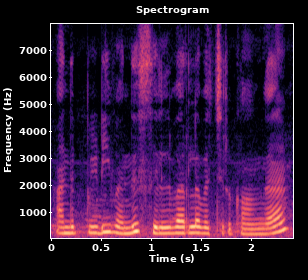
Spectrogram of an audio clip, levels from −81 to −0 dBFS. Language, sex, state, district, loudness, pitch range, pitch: Tamil, female, Tamil Nadu, Kanyakumari, -15 LUFS, 215-235 Hz, 225 Hz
